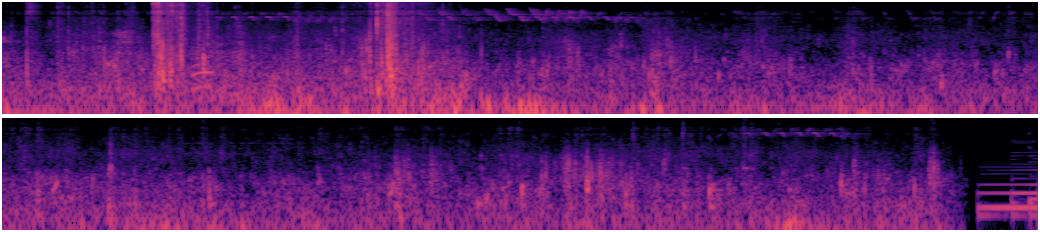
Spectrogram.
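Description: Two sharp wooden knocks about two seconds apart as kindling is worked at a campfire ring, followed by a faint low rumble of wind on the microphone.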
